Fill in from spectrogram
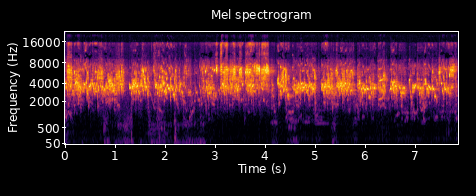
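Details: Several pet budgerigars singing while eating: dense, continuous chattering warble of fast buzzy chirps and squeaks, with brief pauses around one and four seconds and soft low clicks early on.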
